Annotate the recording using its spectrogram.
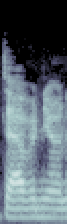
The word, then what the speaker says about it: d'Avignon: Angela D'Avignon is fine.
